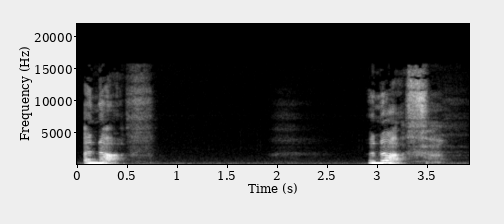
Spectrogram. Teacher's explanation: the aw vowel changes to the uh vowel, but somehow that F sound stays in there.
